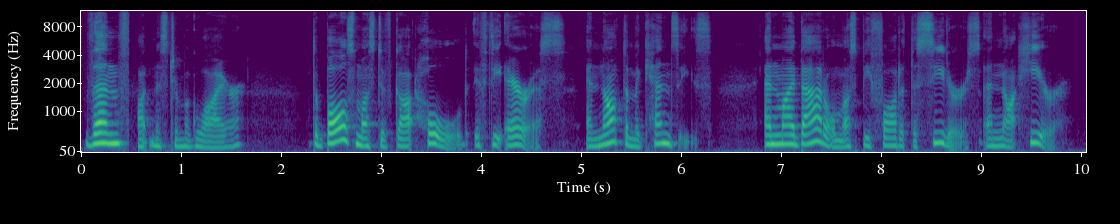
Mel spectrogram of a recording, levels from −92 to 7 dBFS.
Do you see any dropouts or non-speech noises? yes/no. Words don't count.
yes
